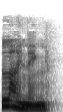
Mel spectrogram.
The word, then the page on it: lining: British English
